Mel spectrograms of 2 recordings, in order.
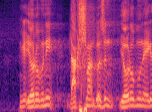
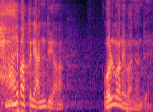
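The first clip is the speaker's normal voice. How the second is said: ordinary delivery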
